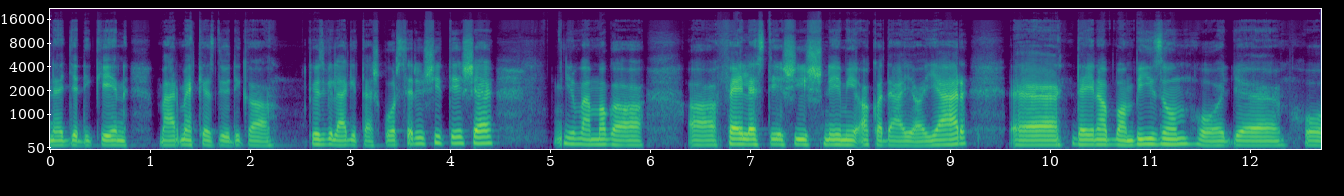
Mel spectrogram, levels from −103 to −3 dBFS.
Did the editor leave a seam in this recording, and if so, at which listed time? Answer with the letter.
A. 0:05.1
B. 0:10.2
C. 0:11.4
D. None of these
A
